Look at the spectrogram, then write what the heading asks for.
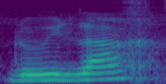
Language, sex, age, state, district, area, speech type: Assamese, female, 60+, Assam, Charaideo, rural, spontaneous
